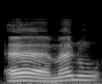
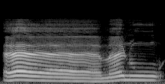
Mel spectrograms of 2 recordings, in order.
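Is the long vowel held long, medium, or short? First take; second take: short; medium. First: The long vowel is held briefly, about two counts. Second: The long vowel is held moderately, about four counts. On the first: "أدي القصر" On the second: "أدي التوسط"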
